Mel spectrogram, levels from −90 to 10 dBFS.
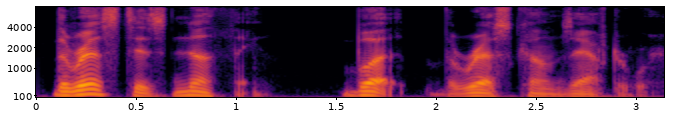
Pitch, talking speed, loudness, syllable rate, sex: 100 Hz, 170 wpm, -21 LUFS, 5.3 syllables/s, male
